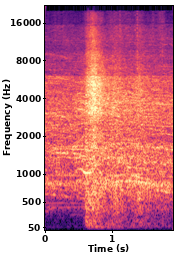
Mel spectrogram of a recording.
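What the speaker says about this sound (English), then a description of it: "A huge missile drop kick from Alexander Hammerstone." A wrestler's missile drop kick off the top rope lands in a steel-and-wood wrestling ring, giving one loud broad slam that sets off a swell of crowd noise and cheering under a steady arena roar.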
